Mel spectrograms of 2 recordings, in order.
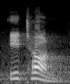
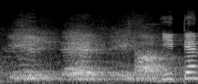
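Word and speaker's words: eaten: ইট খাওয়া, ইট, eight, ইটন। ইটেন বলবেন না, বলেন ইটন। আমি কিন্তু স্ট্যান্ডার্ড প্রনাউন্সিয়েশন করছি, ঠিক আছে?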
